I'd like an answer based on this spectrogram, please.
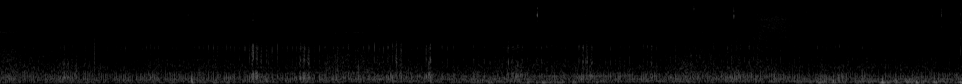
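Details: A red female kitten purring softly while trying everything with her sharp teeth; a steady, quiet low rumble continues unbroken throughout, with faint rustling.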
